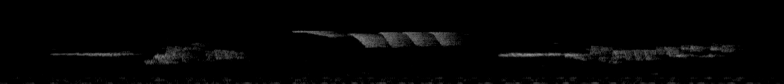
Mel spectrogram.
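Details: Captive white-rumped shama during dew-airing meant to stabilise its emotions and breeding drive: rich song phrases with a long steady whistle leading into fast, jumbled warbles, then a rapid high trill, then another whistle-and-warble run.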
